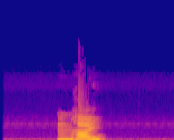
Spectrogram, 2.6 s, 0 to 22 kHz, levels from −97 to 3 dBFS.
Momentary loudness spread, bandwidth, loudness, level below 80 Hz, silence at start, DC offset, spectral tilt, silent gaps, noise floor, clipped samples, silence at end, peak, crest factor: 18 LU; 9 kHz; -18 LUFS; -60 dBFS; 0.85 s; under 0.1%; -7 dB/octave; none; -54 dBFS; under 0.1%; 1.05 s; -2 dBFS; 20 dB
